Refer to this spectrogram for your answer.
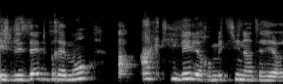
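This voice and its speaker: This woman talks at a fairly quick pace in a fairly high pitch, with ordinary pitch variation. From Belgium. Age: 20s. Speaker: spiritual development coach. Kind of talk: podcast interview testimony. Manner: halting.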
